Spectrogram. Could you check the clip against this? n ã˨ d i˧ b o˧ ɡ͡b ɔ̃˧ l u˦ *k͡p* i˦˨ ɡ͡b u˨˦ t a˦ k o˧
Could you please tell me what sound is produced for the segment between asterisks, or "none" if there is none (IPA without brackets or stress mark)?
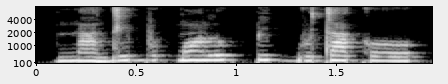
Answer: k͡p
